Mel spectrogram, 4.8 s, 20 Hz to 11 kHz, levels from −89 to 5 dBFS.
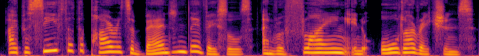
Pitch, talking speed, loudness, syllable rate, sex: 225 Hz, 175 wpm, -16 LUFS, 5.7 syllables/s, female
